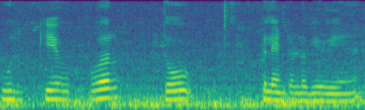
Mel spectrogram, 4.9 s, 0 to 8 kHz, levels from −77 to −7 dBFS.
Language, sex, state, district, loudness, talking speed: Hindi, female, Uttar Pradesh, Saharanpur, -16 LUFS, 85 wpm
